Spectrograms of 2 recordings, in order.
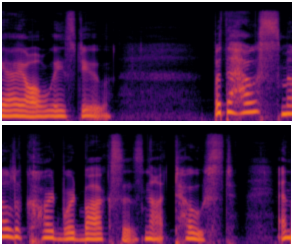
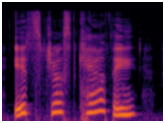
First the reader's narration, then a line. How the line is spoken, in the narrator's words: called out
